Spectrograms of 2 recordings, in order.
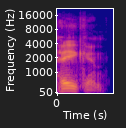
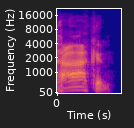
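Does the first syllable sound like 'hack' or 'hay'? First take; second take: hay; hack. First: The first vowel sounds like 'hay'. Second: The first vowel sounds like 'hack'. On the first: "I know it's haken" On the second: "the Canadian me goes"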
